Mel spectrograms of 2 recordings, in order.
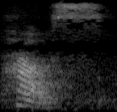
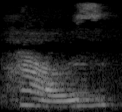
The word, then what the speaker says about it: house: other words for example house as a noun it is an s and as a verb house is z was design these are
